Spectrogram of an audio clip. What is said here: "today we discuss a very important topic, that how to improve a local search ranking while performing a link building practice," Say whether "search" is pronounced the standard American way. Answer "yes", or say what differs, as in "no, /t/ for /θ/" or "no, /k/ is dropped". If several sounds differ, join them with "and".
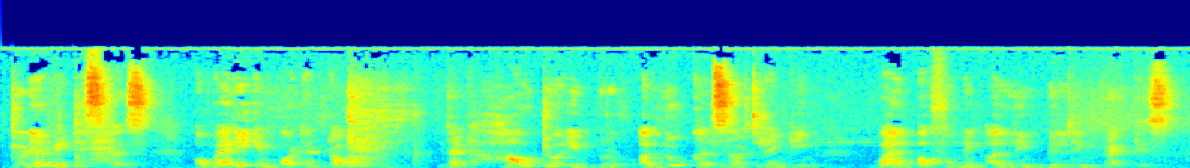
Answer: yes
